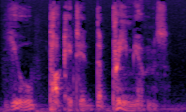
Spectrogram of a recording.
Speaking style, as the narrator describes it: I whispered, my voice failing me suddenly

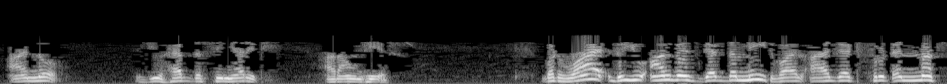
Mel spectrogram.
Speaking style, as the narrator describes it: he asked

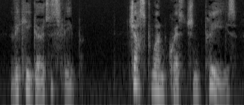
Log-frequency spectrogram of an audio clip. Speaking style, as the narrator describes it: whispered Victoria

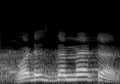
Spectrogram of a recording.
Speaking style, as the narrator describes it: asks Sally

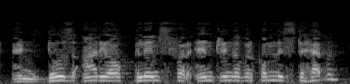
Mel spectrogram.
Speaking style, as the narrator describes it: He spluttered

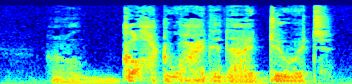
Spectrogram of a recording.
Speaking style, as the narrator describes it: He whispered aloud

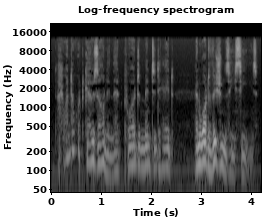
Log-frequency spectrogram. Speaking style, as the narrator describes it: Rayanne whispered

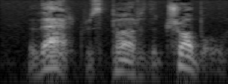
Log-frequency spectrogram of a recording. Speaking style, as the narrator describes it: chuckled, huskily sexy

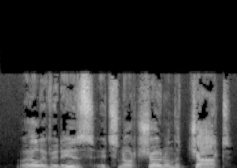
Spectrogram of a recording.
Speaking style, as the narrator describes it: grumbled

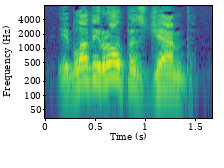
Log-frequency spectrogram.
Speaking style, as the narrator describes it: Boris yelled back

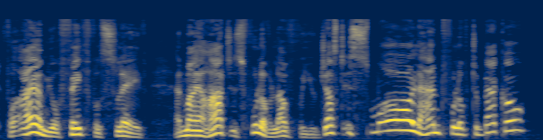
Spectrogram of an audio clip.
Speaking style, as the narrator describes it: Piri pleaded

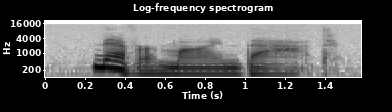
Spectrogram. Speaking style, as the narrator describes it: he said gently

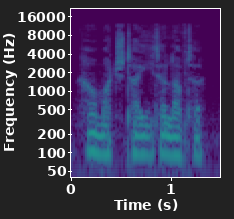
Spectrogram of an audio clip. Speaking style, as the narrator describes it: Royan murmured, and there was envy in her voice

